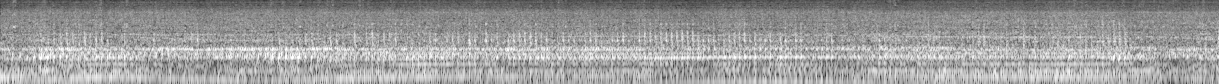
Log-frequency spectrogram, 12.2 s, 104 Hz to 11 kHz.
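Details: 1994 Ford Taurus SHO at idle, knock appeared about 500 miles after timing belt change: fast, even metallic knock over engine; source unknown.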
